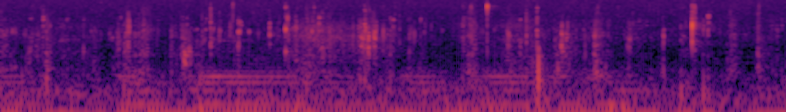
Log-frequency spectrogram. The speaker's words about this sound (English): It's so gummy. I'm going to be chewing this thing for an hour.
